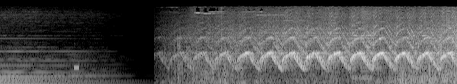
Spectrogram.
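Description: A logo chime rings and fades over the first two seconds. After a brief gap, an ambulance siren starts in a fast yelp, sweeping up and down nearly three times a second, over street traffic noise.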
